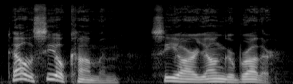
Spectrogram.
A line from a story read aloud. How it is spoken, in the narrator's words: He shouted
